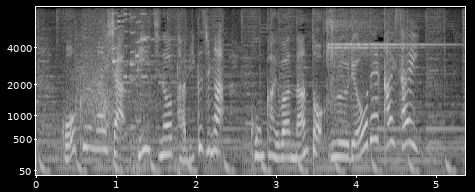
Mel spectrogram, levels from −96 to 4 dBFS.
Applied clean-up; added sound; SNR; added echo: none; none; none; none.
